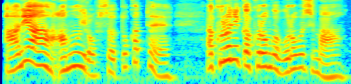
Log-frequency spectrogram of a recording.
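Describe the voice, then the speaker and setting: A sharp-tongued wife in a spoken radio drama, quick to bristle and complain, voiced by a woman. Her lines come out higher and louder than the narration, clipped and defensive. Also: big pitch swings, heavily acted. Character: irritable, defensive wife in her thirties or forties. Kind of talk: scripted radio-story dialogue.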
